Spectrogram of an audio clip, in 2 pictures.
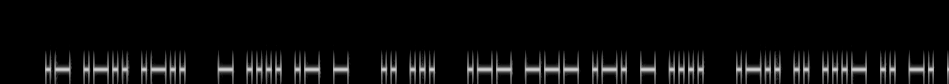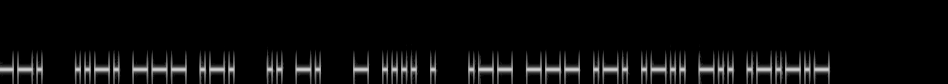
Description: Morse code, heard as a keyed tone, about 25 wpm, 700 Hz. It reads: ALL THAT IS WORTH LIVING FOR IN THE WORLD.
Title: Sentences from Top 1100 Words 25wpm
